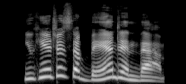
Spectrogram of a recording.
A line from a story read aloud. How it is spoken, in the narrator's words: Tim yelled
